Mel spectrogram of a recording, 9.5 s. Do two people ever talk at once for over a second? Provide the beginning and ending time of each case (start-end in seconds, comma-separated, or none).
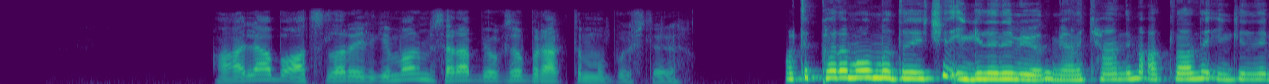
none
